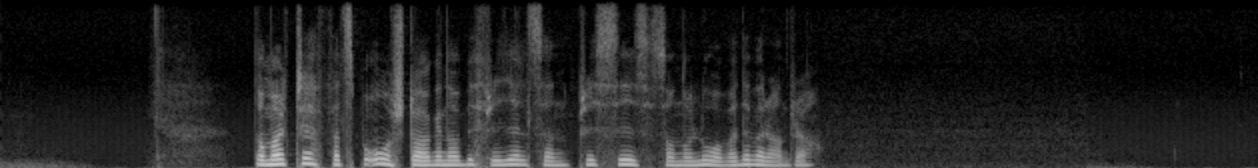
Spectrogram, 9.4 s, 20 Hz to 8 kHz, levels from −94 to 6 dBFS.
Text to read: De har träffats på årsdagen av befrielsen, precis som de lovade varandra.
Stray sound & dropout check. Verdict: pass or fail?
pass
